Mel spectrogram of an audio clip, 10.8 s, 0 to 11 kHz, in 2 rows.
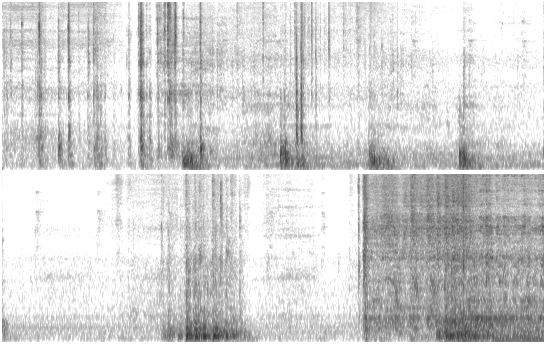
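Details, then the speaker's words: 2009 Ford Focus Mk2 1.6 TDCi diesel: cranks and catches, then irregular knocks and clatter over a rough idle; owner suspects an engine mount, no fault codes, no oil-water mixing, normal consumption, drives normally, rattle quieter at higher speed. "ist das das Motorlager oder so wahrscheinlich was so am klappern ist weil ich habe keinerlei Fehlermeldung"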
